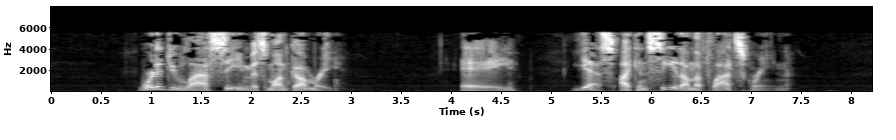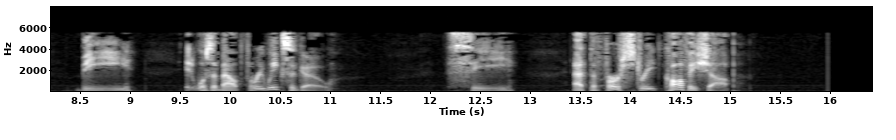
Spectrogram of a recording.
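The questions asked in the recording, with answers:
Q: Where did you last see Miss Montgomery?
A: C: At the First Street Coffee Shop.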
